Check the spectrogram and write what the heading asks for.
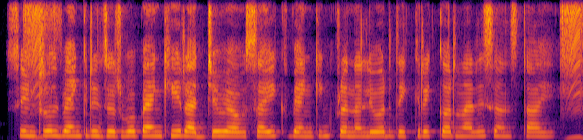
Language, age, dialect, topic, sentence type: Marathi, 25-30, Varhadi, banking, statement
